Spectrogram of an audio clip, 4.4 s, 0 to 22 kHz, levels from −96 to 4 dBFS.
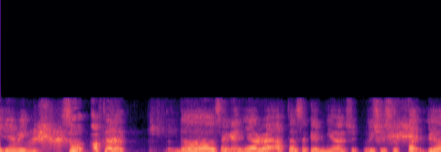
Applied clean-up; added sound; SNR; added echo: neural mask model RNNoise.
